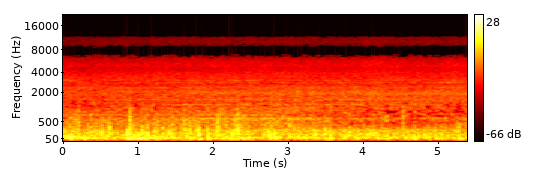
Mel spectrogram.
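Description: Strong gusty wind buffeting the microphone, with a faint steady engine hum underneath.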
